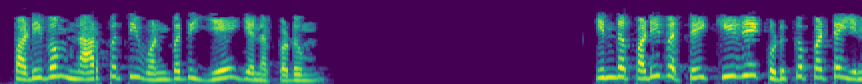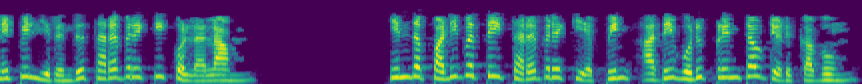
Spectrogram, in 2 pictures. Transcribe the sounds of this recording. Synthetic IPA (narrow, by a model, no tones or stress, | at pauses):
pɐɽɪʋɐmnaːrpɐt̪ːiɔnbɐðɯeːɛnɐpːɐɽɯm | ɪnd̪ɐpɐɽɪʋɐt̪ːɐɪkiːɻeːkɔɽɯkːɐpːɐʈːɐɪnɐɪpːɪlɪɾɯnd̪ɯt̪ɐɾɐʋɪɾɐkːɪkːɔɭːɐlaːm | ɪnd̪ɐpɐɽɪʋɐt̪ːɐɪt̪ɐɾɐʋɪɾɐkːɪjɐpːɪnɐðɐɪɔɾɯpɪɾɪɳʈɐʋʈɛɽɯkːɐʋɯm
